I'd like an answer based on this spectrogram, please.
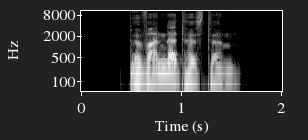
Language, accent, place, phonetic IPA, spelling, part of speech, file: German, Germany, Berlin, [bəˈvandɐtəstəm], bewandertestem, adjective, De-bewandertestem.ogg
- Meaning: strong dative masculine/neuter singular superlative degree of bewandert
